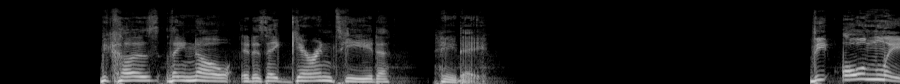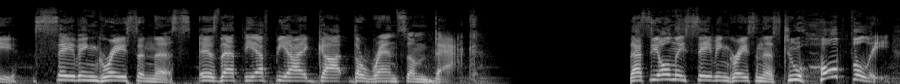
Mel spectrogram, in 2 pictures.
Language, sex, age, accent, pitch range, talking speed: English, male, 30-49, American, 140-180 Hz, 105 wpm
